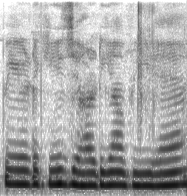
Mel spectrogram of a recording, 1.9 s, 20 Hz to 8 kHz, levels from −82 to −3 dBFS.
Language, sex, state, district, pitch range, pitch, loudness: Hindi, female, Uttar Pradesh, Shamli, 185-205 Hz, 195 Hz, -13 LUFS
